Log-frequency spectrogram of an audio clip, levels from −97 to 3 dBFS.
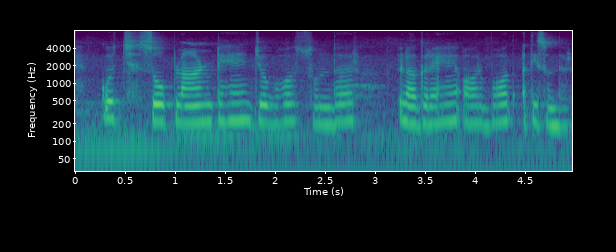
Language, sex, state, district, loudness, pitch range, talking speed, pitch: Hindi, female, Uttar Pradesh, Jyotiba Phule Nagar, -33 LUFS, 200-220 Hz, 170 wpm, 215 Hz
